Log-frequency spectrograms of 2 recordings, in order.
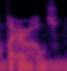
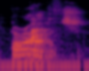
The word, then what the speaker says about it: garage: the car in the garage Americans do what Southerners and England do with the word bath garage they extend the a garage it's a mouthful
